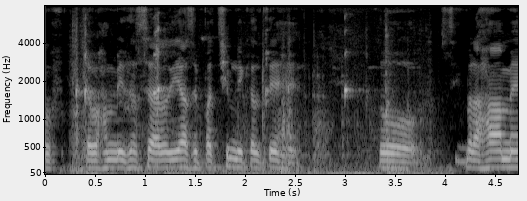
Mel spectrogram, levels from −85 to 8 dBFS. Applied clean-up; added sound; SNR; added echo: none; Squeak; 8 dB; none.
